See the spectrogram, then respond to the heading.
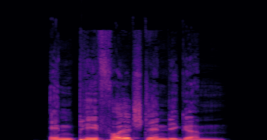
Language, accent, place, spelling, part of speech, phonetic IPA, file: German, Germany, Berlin, NP-vollständigem, adjective, [ɛnˈpeːˌfɔlʃtɛndɪɡəm], De-NP-vollständigem.ogg
- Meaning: strong dative masculine/neuter singular of NP-vollständig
